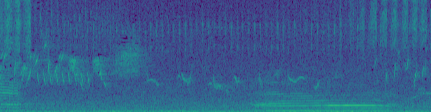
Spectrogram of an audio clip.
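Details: In a Hampshire countryside field of ewes and lambs, one long, steady, slightly nasal bleat rises after a quiet stretch, while birds chirp and trill softly behind it.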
